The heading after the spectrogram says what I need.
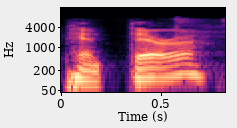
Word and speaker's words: Panthera: the organization Panthera I think that am i pronouncing it right Panthera yes the biggest NGO who focus on the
